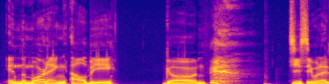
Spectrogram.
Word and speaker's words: Ghosn: Because Carlos Ghosn's name is pronounced gone, and it sounds a little like gone.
